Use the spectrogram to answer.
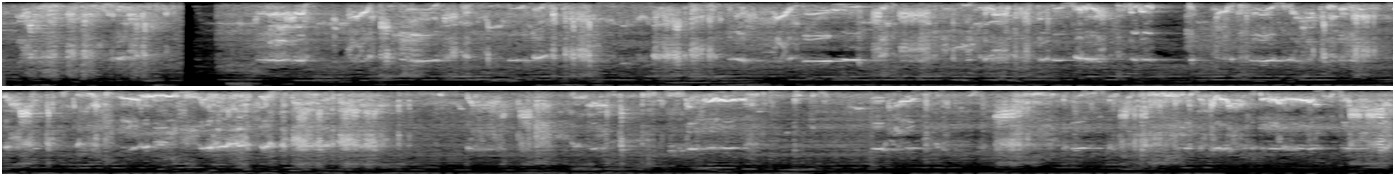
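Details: Continuous high-pitched hiss and whine with water spray and faint clicks as an ultrasonic scaler removes tartar during professional dental scaling; ultrasonic dental scaler.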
